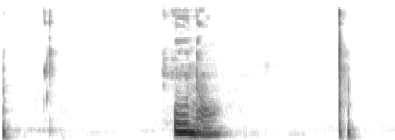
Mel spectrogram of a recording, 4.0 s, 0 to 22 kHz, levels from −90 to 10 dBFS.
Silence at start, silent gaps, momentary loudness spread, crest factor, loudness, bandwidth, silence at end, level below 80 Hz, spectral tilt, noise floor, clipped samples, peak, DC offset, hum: 1.75 s; none; 23 LU; 18 dB; -15 LUFS; 16.5 kHz; 1.75 s; -68 dBFS; -6.5 dB/octave; -85 dBFS; under 0.1%; -2 dBFS; under 0.1%; none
